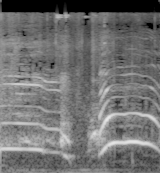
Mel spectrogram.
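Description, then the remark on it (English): A goat bleats twice, loud, high-pitched and drawn out, the second call longer and slightly wavering, with a brief pause between them and no talking. “Never seen a goat like this before.”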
